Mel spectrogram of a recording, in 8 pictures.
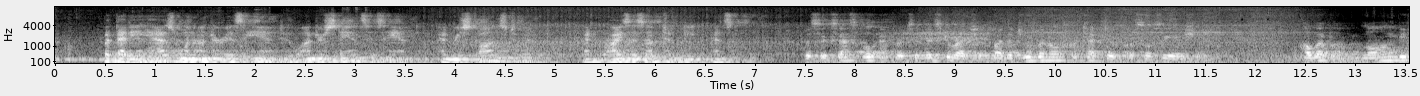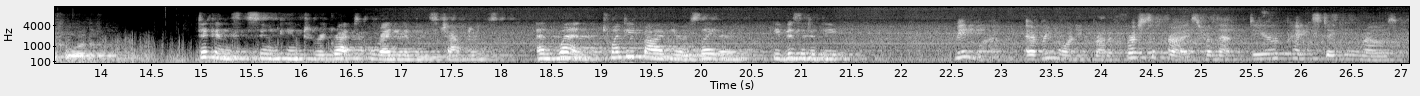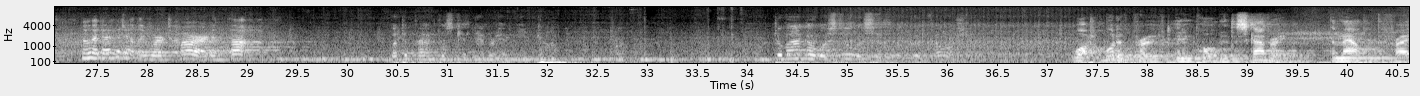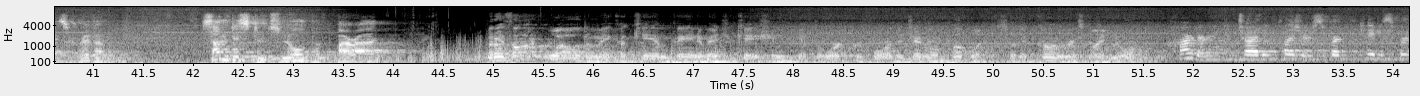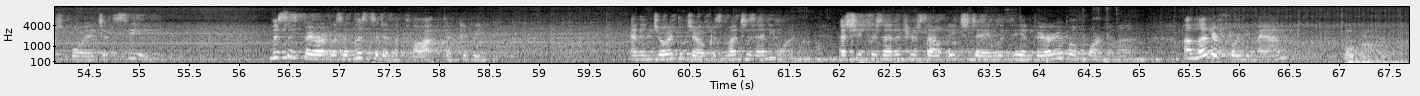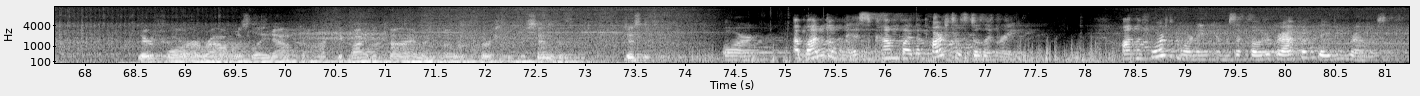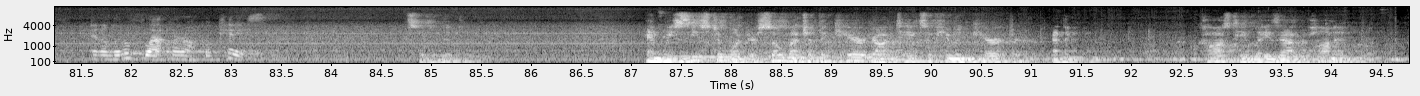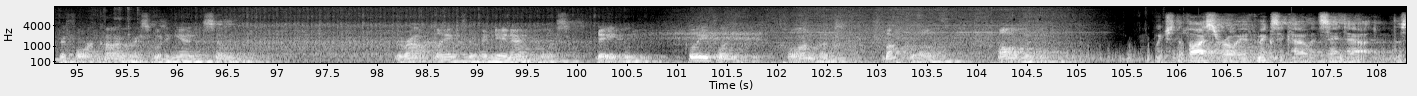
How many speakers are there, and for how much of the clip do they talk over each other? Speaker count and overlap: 7, no overlap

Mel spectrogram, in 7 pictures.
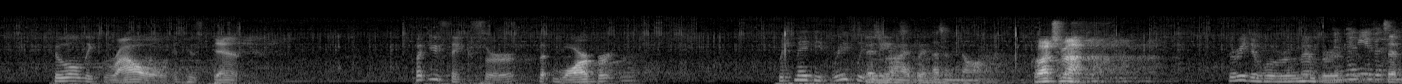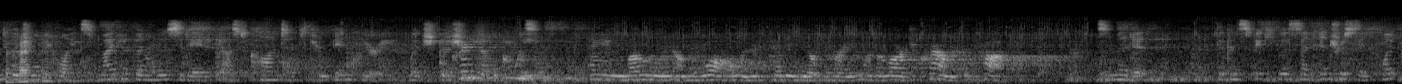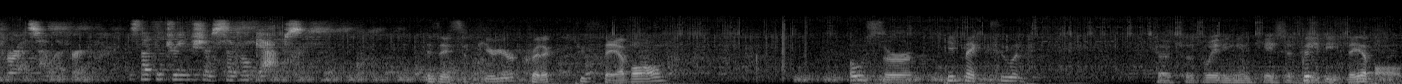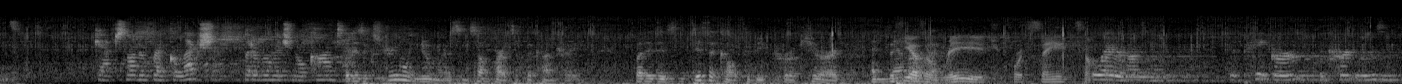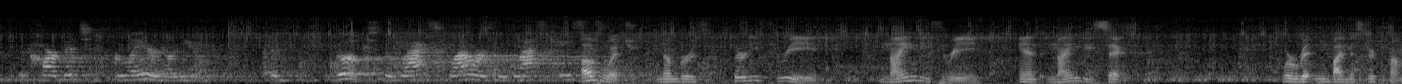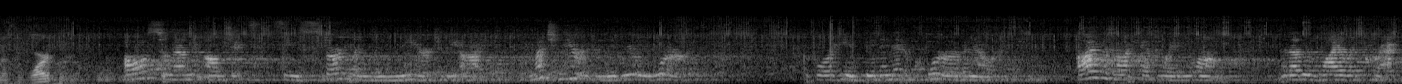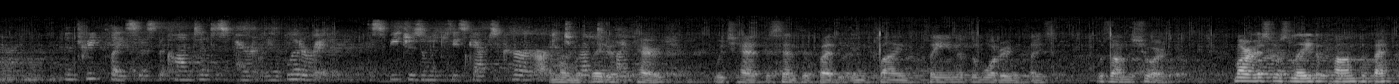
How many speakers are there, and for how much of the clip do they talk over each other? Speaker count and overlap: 5, about 7%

